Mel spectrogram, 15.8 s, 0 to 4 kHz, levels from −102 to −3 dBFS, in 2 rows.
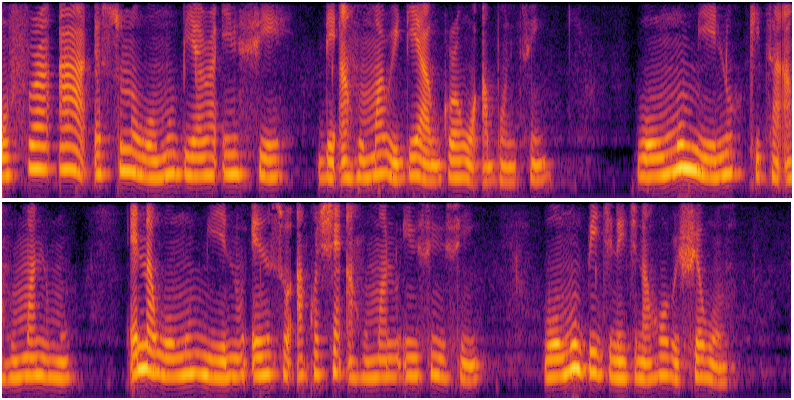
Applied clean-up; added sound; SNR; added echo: none; none; none; none.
